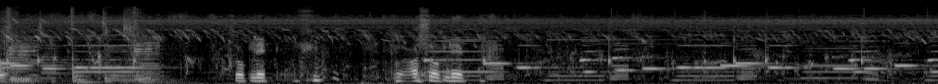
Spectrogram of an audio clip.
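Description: Chickens cluck and squawk repeatedly nearby while being fed on a farm, with busy overlapping calls coming in bursts, and someone speaks at intervals between them.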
